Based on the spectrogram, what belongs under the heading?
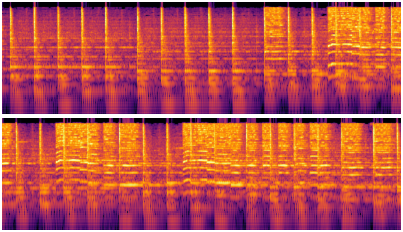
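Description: Steady rhythmic music with a regular beat and sustained melodic tones, with no animal sounds.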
